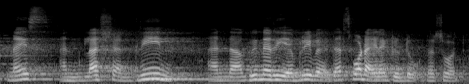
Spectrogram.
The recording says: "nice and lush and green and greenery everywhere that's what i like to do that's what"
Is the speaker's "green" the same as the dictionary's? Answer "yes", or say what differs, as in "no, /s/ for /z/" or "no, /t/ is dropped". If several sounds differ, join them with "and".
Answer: no, /l/ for /n/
